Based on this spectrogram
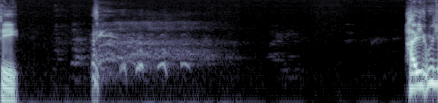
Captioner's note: audience laughing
